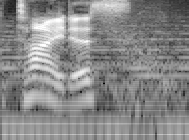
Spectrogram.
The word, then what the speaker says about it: Tidus: go there we go why is it teeters preferable to Titus well yeah it's tedious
